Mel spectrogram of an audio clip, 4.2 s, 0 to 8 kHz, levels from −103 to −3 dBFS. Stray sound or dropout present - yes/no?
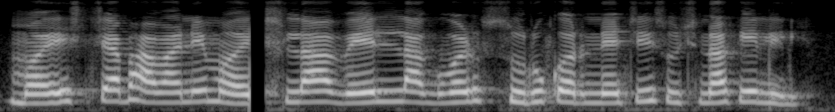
yes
